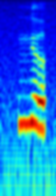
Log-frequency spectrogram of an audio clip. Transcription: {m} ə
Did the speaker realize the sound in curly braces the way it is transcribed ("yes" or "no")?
no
